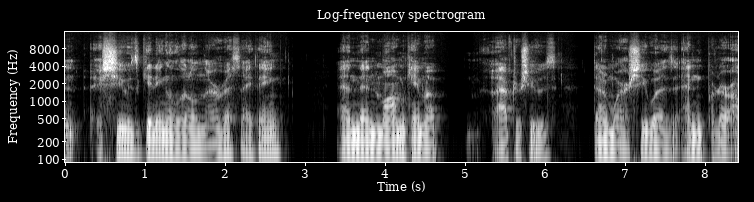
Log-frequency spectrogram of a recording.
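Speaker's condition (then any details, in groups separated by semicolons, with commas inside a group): ALS; affects hand function; recently diagnosed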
